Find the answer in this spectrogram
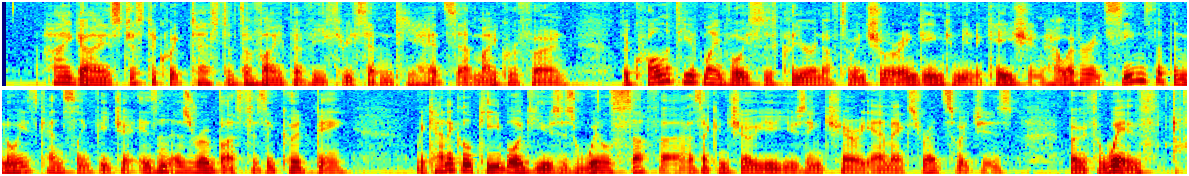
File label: Headset Microphone Test; patriot viper v370 rgb 7.1 surround sound headset; short recording to showcase its general quality; 4 effects offered within the software; KitGuru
